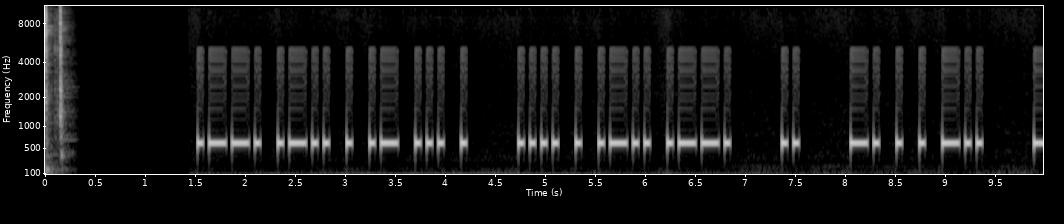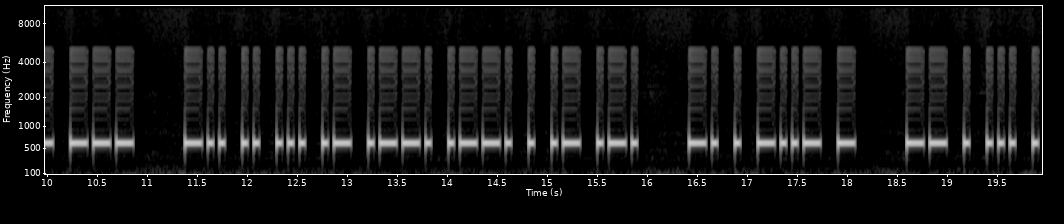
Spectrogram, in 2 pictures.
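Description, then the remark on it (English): A coded voicemail made of touch-tone telephone beeps: a long run of short steady tones in rapid bursts separated by brief pauses, over a faint low hum. No one speaks. “Anyway, here's that coded voicemail.”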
